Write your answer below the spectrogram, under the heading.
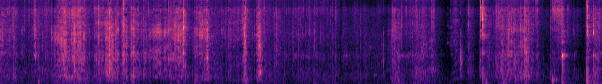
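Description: Inflated latex modelling balloons rubbing and squeaking against each other as a bundle of balloon stems is handled and lined up, with a few sharp clicks near the end.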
